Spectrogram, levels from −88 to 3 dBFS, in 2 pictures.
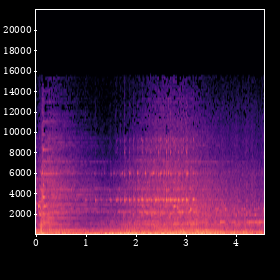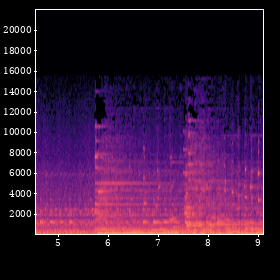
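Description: Repeated packet loss (robotic sound) from 7.61 to 8.92 s: rapid gaps of up to 30 ms, each patched by extending earlier audio, leave this audio choppy and robotic.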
